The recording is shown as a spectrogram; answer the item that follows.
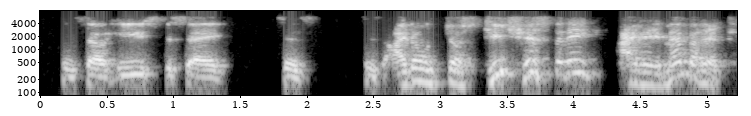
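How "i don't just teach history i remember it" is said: put-on thick Polish accent, grand, theatrical, swooping. Remembering a history teacher, quoting him in a heavy Polish accent, dramatic. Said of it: "he had a heavy Polish accent in a very dramatic manner".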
